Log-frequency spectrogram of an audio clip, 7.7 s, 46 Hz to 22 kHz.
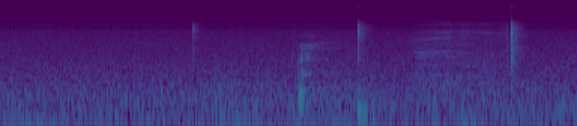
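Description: Sanrenmu 910+ folding knife clicking four times as the blade and lock are worked, the last click the loudest, while the lock is being checked.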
